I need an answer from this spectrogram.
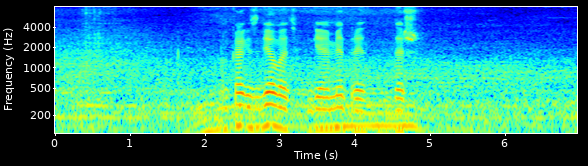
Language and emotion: Russian, neutral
